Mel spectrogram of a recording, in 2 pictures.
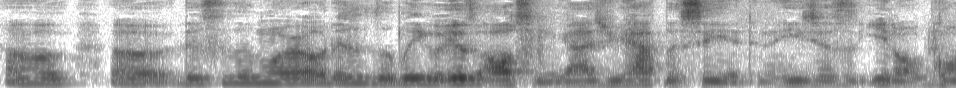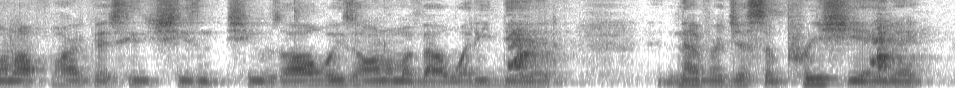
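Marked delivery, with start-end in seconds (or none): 0.0-2.2 higher-pitched, mocking, whiny moan. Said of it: "All you do is moan".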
